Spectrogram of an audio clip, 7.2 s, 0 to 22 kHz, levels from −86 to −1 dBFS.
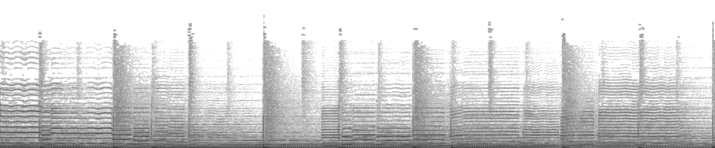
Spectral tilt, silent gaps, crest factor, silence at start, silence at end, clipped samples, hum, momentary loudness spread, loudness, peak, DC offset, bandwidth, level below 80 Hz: -5 dB/octave; none; 16 dB; 0 s; 0 s; under 0.1%; none; 6 LU; -26 LUFS; -10 dBFS; under 0.1%; 18 kHz; -32 dBFS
